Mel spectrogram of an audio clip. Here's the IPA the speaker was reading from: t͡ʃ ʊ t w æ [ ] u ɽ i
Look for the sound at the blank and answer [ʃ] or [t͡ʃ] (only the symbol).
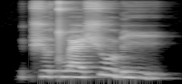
ʃ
